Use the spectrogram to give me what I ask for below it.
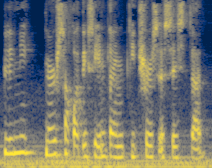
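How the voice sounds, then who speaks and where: A woman's voice: medium pitch, normal speed, a little hiss or hum, low-quality recording. A young woman from the Philippines telling a true horror story in a casual way, acting out what the children said. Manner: animated, acts out what the children said. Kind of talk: casual storytelling, mixing Tagalog and English.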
